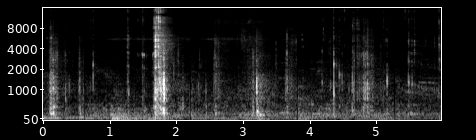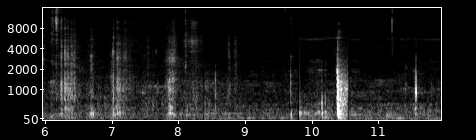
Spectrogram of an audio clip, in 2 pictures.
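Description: A person biting and chewing crunchy chips with guacamole: irregular crisp crunches, with a sharp louder crack just after ten seconds.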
